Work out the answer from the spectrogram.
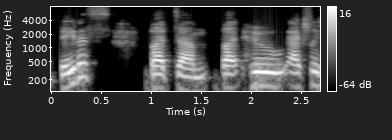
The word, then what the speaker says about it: Davies: paul uh well i wasn't paul davies but i think paul pronounced it davis but um but who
